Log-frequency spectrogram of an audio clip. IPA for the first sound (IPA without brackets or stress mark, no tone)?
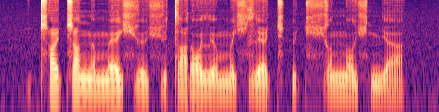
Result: cʰ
